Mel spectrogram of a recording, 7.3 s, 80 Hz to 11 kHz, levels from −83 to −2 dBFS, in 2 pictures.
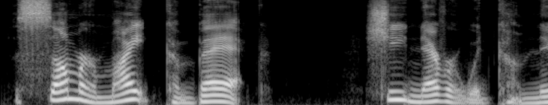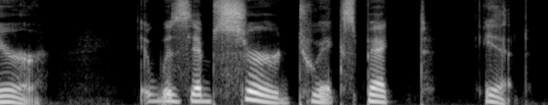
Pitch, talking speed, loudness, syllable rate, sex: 195 Hz, 130 wpm, -18 LUFS, 3.8 syllables/s, female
